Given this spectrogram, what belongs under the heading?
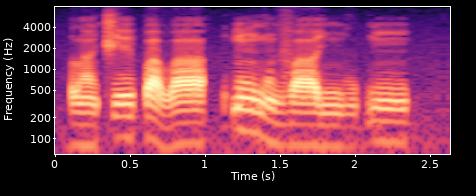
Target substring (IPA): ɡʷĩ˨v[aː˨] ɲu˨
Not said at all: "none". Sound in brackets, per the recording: aː˨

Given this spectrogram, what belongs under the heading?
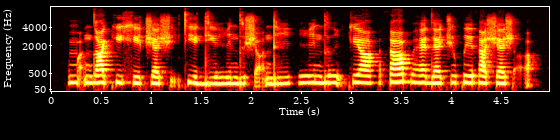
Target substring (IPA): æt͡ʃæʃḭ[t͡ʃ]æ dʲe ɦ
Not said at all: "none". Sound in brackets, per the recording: tʲ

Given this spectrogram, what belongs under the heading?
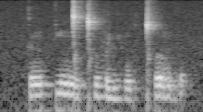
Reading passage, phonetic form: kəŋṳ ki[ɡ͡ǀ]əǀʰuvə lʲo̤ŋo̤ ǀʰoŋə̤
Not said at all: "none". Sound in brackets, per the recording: ŋ͡ǀ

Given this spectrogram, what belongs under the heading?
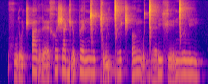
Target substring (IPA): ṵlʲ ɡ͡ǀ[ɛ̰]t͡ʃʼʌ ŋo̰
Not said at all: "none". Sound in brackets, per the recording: ɛ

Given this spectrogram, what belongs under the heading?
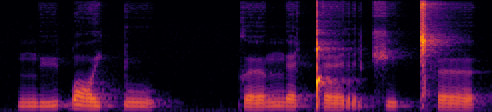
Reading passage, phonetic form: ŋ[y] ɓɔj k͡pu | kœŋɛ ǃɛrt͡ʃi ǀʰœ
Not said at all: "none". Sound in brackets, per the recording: y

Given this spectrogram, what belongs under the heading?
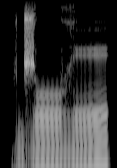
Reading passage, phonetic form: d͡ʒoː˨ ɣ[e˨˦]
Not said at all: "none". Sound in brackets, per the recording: e˨˦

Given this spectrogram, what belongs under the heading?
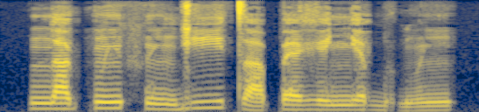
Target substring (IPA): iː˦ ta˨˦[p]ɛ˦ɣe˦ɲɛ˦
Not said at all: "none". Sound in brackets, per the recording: p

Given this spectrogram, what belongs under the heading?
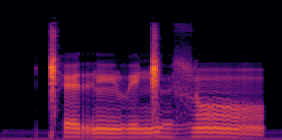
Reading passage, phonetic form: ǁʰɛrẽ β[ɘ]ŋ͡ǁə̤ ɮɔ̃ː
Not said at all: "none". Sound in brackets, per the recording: e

